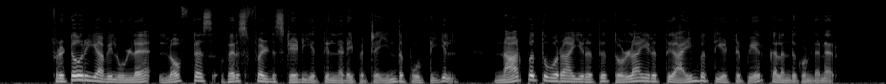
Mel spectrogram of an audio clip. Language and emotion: Tamil, neutral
